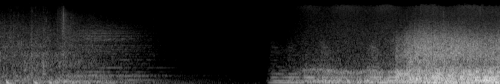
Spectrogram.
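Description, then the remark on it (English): Deep rumbling noise of a violent storm at sea driven by a powerful wind, threatening to sink a ship, with low booming swells and hissing wind or rain, fading to near silence before surging back louder and broader. “While out to sea, the Lord sent a powerful wind, causing a violent storm that threatened to sink the ship.”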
